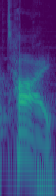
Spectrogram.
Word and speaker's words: Ti: yeah but actually uh nvidia actually responded and said you can pronounce it ti or tai both are correct they didn't have they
